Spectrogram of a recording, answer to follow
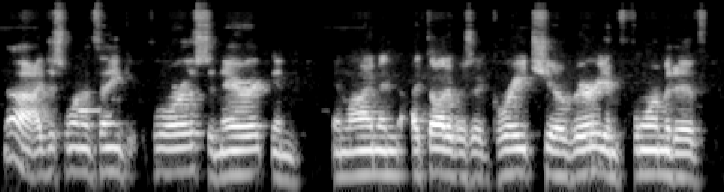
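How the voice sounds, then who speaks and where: A man's voice: medium pitch, level tone, moderate pace, darkish tone. A man co-hosting a panel show, speaking in a loose, rambling way with many restarts. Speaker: show co-host. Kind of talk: casual panel chat.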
